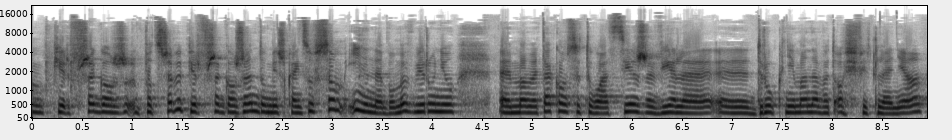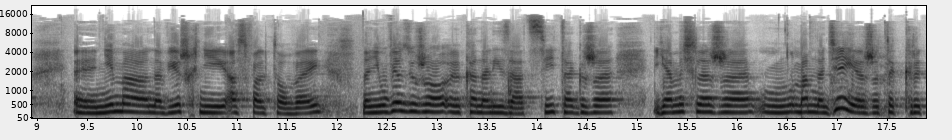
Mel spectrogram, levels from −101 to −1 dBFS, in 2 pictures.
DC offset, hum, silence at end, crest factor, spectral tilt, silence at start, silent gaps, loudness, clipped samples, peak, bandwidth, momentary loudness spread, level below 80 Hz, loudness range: under 0.1%; none; 0 s; 10 dB; -3.5 dB/octave; 0 s; none; -10 LUFS; 0.2%; 0 dBFS; 17 kHz; 4 LU; -52 dBFS; 1 LU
